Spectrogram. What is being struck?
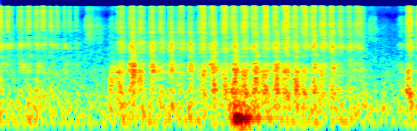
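Paper coloring page rubbed by a colored pencil.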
